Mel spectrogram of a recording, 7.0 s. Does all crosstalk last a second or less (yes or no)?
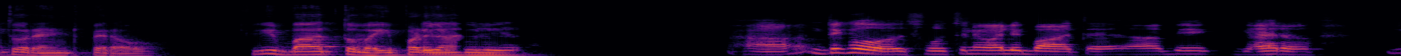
yes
